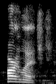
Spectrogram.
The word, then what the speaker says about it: Bartlett: Barnett? Dels. Bartlett.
